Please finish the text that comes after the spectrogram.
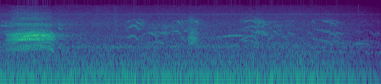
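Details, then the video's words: A Jungle babbler (Argya striata) gives a loud harsh squawk, then a run of thin chattering and squeaky notes over a steady low rumble. "Jungle Babbler"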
